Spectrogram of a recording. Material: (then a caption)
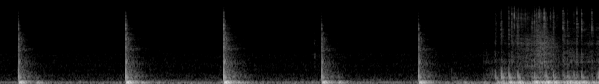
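Wood. Long painted fingernails and fingertips tap five times on the top of a closed, folded light-wood mancala board, about 30 cm and solid-looking, lying flat on a table beside loose glass gems that are not touched. Each tap is a short, deep, dull knock that dies away quickly. The clip ends with a stretch of continuous, brighter scratching across the board's surface.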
